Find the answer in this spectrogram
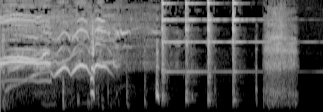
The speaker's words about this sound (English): Was that an appropriate use of the bell, sir? That was great.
